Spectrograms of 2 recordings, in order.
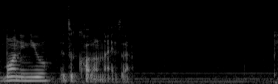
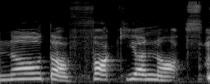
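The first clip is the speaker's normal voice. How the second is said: much louder, slow, drawn-out No; loud rebuttal; 4 semitones higher, 9 dB louder, much slower than usual. Real, not acted. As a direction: slam the denial down hard. Furious rebuttal.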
